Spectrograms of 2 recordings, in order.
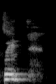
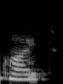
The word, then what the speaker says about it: quit: Pronunciation is quit. Quit. Not been. Been quiet.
